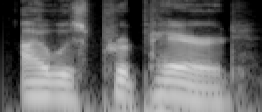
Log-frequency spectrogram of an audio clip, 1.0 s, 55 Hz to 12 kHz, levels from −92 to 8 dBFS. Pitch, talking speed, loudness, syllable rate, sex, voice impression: 110 Hz, 185 wpm, -16 LUFS, 6.0 syllables/s, male, very masculine, very adult-like, middle-aged, thick, slightly tensed, powerful, slightly bright, hard, clear, fluent, cool, very intellectual, refreshing, very sincere, calm, slightly mature, friendly, reassuring, slightly unique, elegant, slightly wild, sweet, slightly lively, kind, slightly modest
